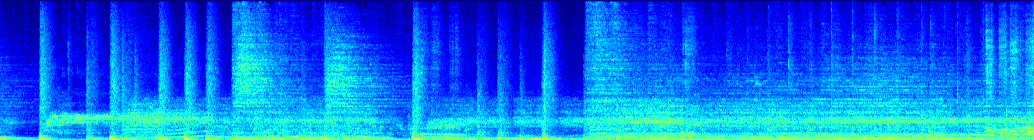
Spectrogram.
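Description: Live beatdown hardcore band playing loudly: drum kit and distorted electric guitars and bass. About seven seconds in the rapid drum hits thin out and the band holds a sustained, ringing chord.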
